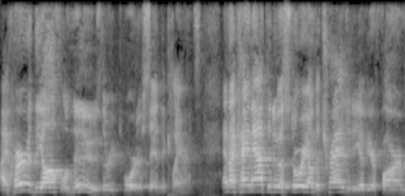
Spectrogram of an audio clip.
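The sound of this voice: What we hear is an unforced reading voice.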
